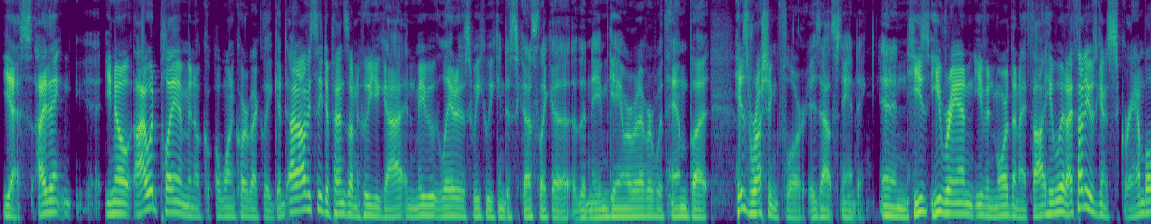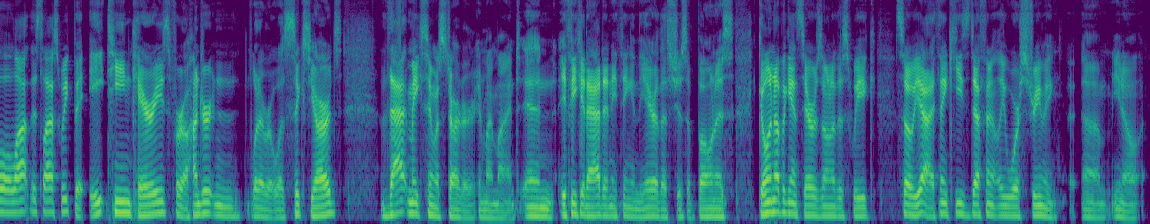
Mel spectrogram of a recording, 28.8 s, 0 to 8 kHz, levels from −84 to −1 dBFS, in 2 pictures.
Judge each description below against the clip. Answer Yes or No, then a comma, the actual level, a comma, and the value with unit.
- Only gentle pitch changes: No, average, 4.5 semitones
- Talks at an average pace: No, fast, 245 wpm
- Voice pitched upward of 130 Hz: No, low, 120 Hz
